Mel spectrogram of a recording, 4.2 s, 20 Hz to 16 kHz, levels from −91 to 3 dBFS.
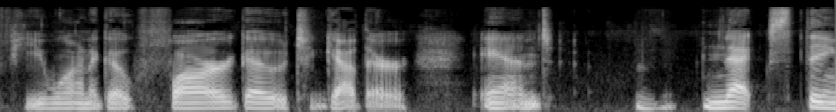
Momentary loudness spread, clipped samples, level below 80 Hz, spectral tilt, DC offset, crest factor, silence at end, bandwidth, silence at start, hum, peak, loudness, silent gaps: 14 LU; under 0.1%; -56 dBFS; -5 dB/octave; under 0.1%; 16 dB; 0 s; 12.5 kHz; 0.05 s; none; -2 dBFS; -17 LUFS; none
